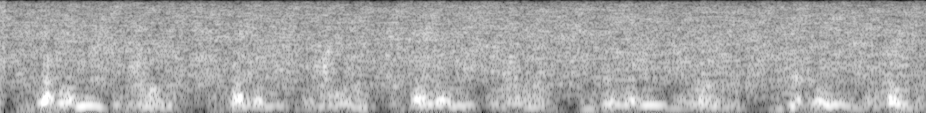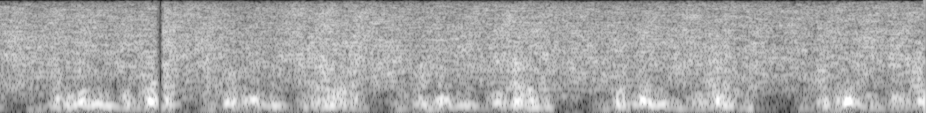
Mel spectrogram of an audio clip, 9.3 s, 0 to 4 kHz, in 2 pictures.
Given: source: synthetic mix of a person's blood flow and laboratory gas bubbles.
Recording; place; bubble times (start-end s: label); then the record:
Doppler ultrasound of blood flow; precordium
0.00-0.04 s: bubbles
From the record:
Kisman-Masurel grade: 113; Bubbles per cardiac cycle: 1 to 2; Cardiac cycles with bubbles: 1 to 10%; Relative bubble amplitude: loud (0.450 to 0.775); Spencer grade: 1 (occasional bubble signal discernible with the cardiac motion signal, with majority of cardiac periods free of bubbles); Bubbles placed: only in the low amplitude regions of the cardiac cycle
